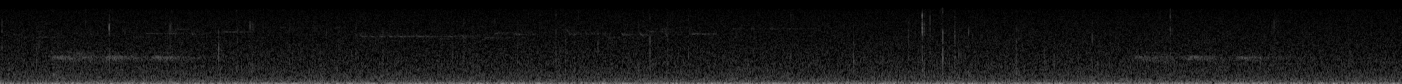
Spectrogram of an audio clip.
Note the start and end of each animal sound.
0.0s-8.2s: Winter Wren (Troglodytes hiemalis)
0.4s-2.0s: American Crow (Corvus brachyrhynchos)
11.0s-13.0s: American Crow (Corvus brachyrhynchos)

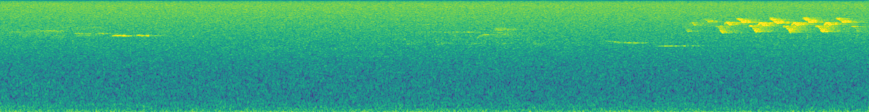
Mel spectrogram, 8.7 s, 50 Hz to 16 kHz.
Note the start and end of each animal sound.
0.2s-1.7s: Black-throated Green Warbler (Setophaga virens)
4.1s-5.2s: Black-throated Green Warbler (Setophaga virens)
5.9s-7.1s: Black-capped Chickadee (Poecile atricapillus)
6.8s-8.6s: Black-and-white Warbler (Mniotilta varia)

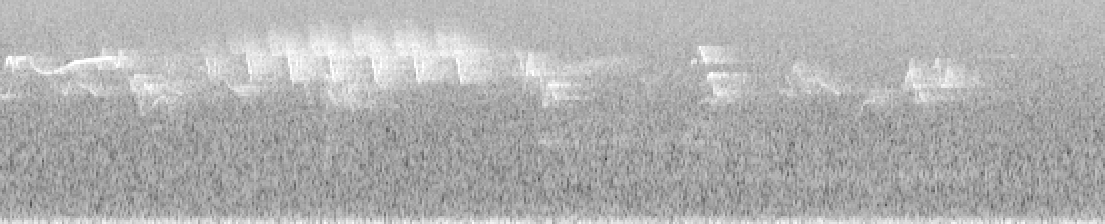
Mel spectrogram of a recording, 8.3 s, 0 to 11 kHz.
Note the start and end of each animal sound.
0.0s-1.2s: Eastern Wood-Pewee (Contopus virens)
0.0s-2.8s: Scarlet Tanager (Piranga olivacea)
0.0s-8.3s: Red-eyed Vireo (Vireo olivaceus)
1.1s-3.9s: Ovenbird (Seiurus aurocapilla)
3.4s-4.8s: Black-throated Blue Warbler (Setophaga caerulescens)
5.0s-7.0s: Scarlet Tanager (Piranga olivacea)

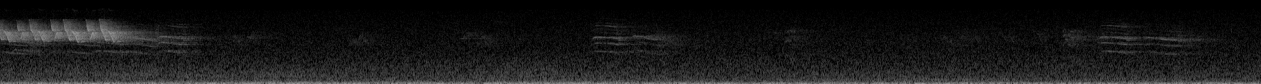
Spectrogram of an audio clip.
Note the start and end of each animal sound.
0.0s-1.5s: Ovenbird (Seiurus aurocapilla)
0.0s-2.2s: Blue Jay (Cyanocitta cristata)
0.0s-12.6s: Red-eyed Vireo (Vireo olivaceus)
5.8s-6.9s: Blue Jay (Cyanocitta cristata)
7.7s-8.0s: Yellow-bellied Sapsucker (Sphyrapicus varius)
9.2s-10.8s: Ovenbird (Seiurus aurocapilla)
10.6s-10.8s: Yellow-bellied Sapsucker (Sphyrapicus varius)
10.8s-12.2s: Blue Jay (Cyanocitta cristata)

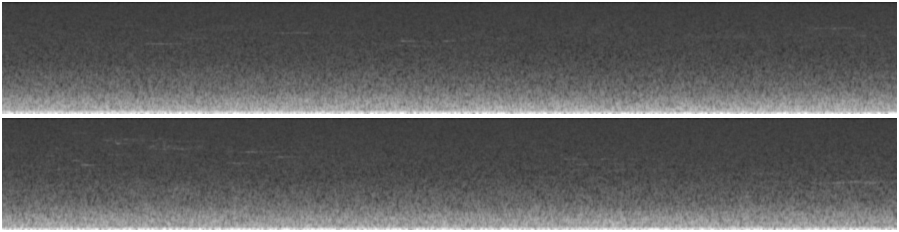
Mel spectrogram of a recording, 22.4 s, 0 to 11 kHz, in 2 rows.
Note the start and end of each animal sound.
1.4s-2.6s: Hermit Thrush (Catharus guttatus)
3.0s-4.0s: Black-throated Green Warbler (Setophaga virens)
4.6s-6.0s: Hermit Thrush (Catharus guttatus)
9.9s-11.0s: Black-throated Green Warbler (Setophaga virens)
11.7s-12.7s: Hermit Thrush (Catharus guttatus)
12.1s-13.6s: Brown Creeper (Certhia americana)
13.8s-15.0s: Hermit Thrush (Catharus guttatus)
17.7s-19.2s: Hermit Thrush (Catharus guttatus)
21.4s-22.2s: Blue Jay (Cyanocitta cristata)

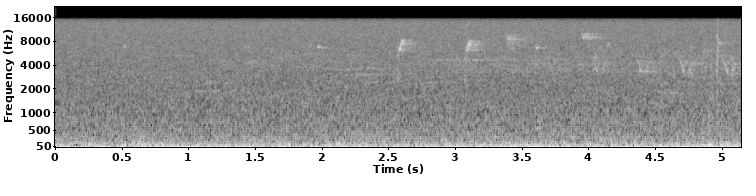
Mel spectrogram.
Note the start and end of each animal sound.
1.4s-5.2s: unknown mammal

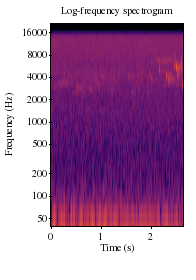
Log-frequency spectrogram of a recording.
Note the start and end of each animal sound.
0.0s-1.5s: Scarlet Tanager (Piranga olivacea)
1.7s-2.6s: Ovenbird (Seiurus aurocapilla)

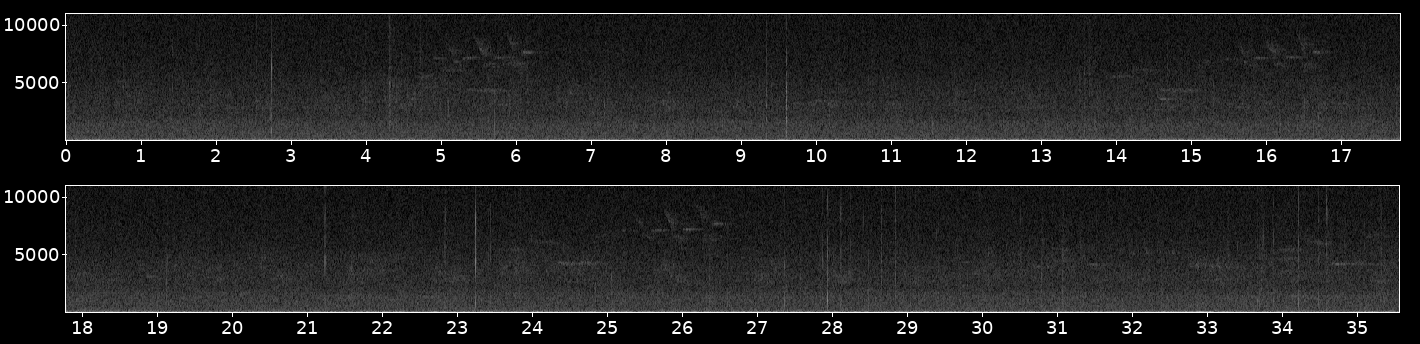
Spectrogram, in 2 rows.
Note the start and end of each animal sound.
4.9s-6.3s: Blackburnian Warbler (Setophaga fusca)
5.0s-6.0s: Black-throated Green Warbler (Setophaga virens)
13.7s-15.2s: Black-throated Green Warbler (Setophaga virens)
15.4s-16.9s: Blackburnian Warbler (Setophaga fusca)
23.5s-25.1s: Black-throated Green Warbler (Setophaga virens)
25.1s-26.7s: Blackburnian Warbler (Setophaga fusca)
30.4s-33.5s: Winter Wren (Troglodytes hiemalis)
33.7s-35.6s: Black-throated Green Warbler (Setophaga virens)

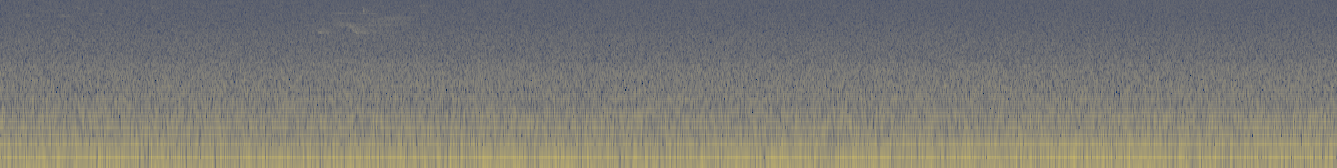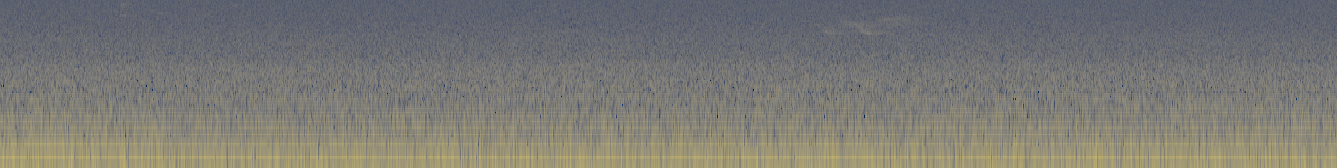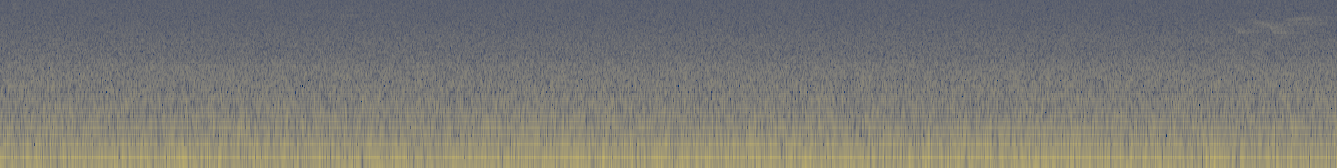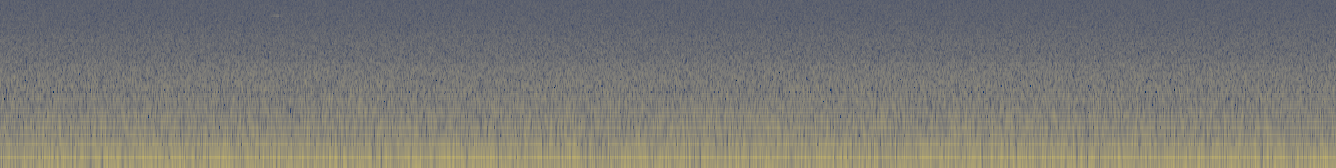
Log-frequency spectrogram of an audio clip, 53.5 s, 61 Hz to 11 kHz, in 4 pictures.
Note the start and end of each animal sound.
3.1s-4.3s: Black-throated Blue Warbler (Setophaga caerulescens)
21.3s-22.8s: Black-throated Blue Warbler (Setophaga caerulescens)
38.8s-40.0s: Black-throated Blue Warbler (Setophaga caerulescens)

